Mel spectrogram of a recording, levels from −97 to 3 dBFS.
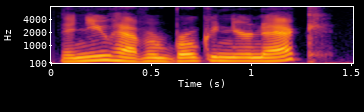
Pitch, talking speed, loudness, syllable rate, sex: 185 Hz, 240 wpm, -16 LUFS, 5.8 syllables/s, female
